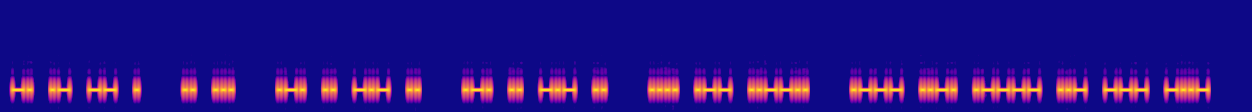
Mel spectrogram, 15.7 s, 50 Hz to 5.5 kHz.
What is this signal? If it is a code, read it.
Morse code, heard as a keyed tone, about 25 wpm, spaced as for 20 wpm, 570 Hz. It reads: NAME IS RIKI RIKI HW? JF1UOX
